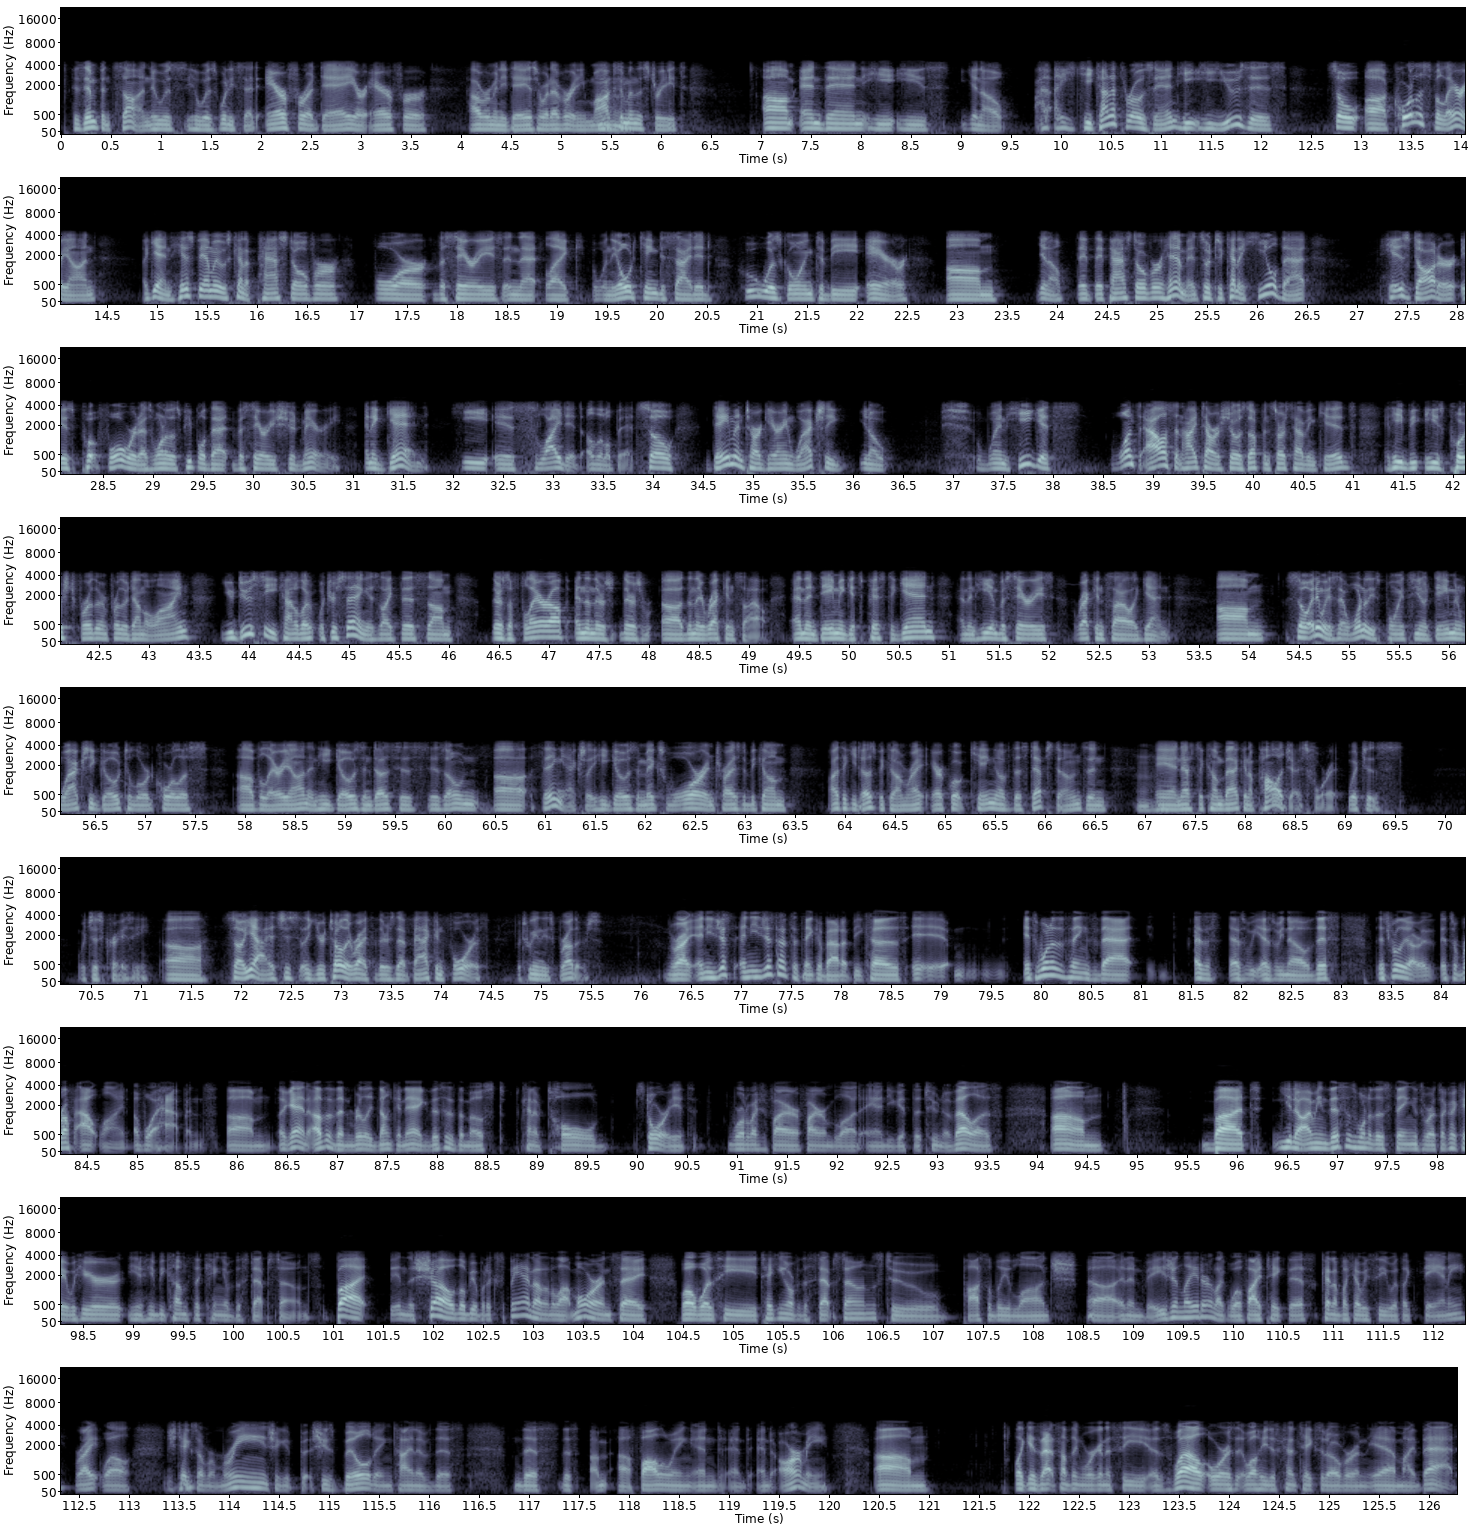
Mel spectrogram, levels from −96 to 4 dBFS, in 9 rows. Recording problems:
high frequencies cut off; severe; nothing above 4 kHz

